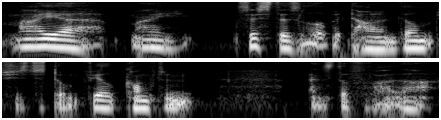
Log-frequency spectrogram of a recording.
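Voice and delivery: near-whisper, confiding a worry; soft hushed mum voice. Retold or imitated. Mum quoted about her sister.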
